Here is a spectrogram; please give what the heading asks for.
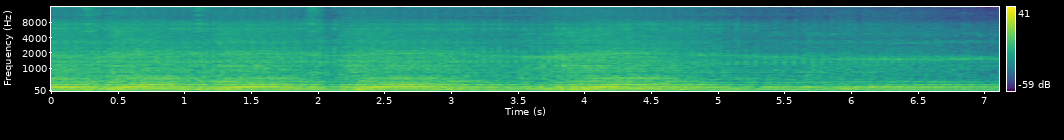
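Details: Turbo Nissan Z31: deep, loud, raspy idle holding steady with slight swells. Runs smoothly; normal idle.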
